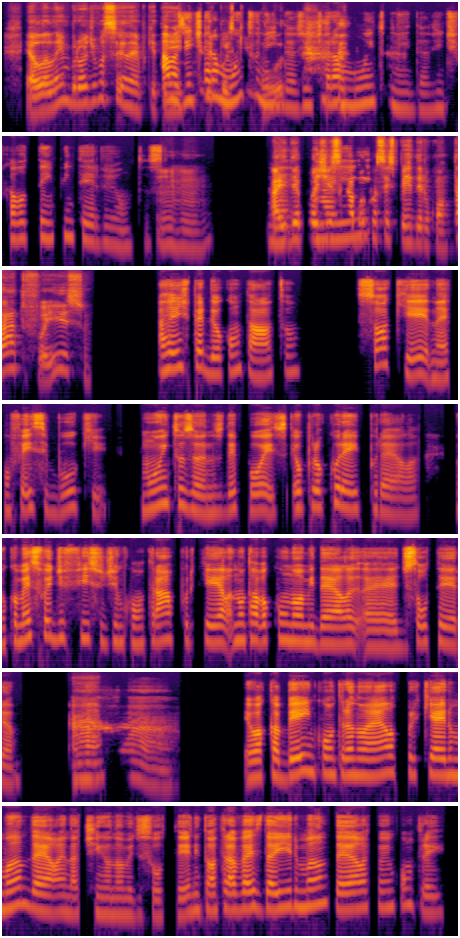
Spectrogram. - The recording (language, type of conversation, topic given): Portuguese, podcast, O que é essencial, para você, em uma parceria a dois?
- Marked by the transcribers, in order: chuckle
